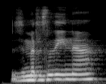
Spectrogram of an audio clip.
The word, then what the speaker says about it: zmrzlina: R et L peuvent jouer le rôle de voyelles. Ça donne des mots merveilleux tels que plný, plein, prvý, premier, prší, il pleut, zmrzlina, glace, vlk, loup, krv,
